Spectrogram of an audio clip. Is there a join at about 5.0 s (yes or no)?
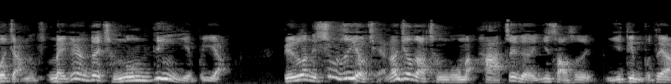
no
